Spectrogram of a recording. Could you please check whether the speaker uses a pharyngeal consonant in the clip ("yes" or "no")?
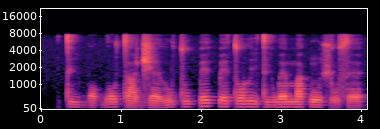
no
